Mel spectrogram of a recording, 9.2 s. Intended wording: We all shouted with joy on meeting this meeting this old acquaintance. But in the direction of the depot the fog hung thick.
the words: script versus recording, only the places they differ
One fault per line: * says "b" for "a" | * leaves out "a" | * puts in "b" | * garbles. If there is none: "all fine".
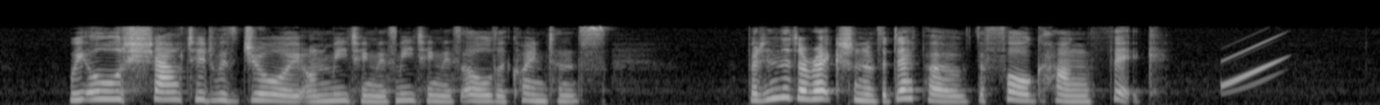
all fine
